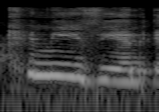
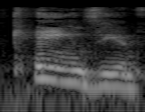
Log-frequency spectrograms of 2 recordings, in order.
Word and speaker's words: Keynesian: Keynesian economics, not Keynesian, it's Keynesian, for God's sake. And everybody always mispronounces it, and they always try to sound smart. Like, you're a moron. It's Keynesian, not Keynesian.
